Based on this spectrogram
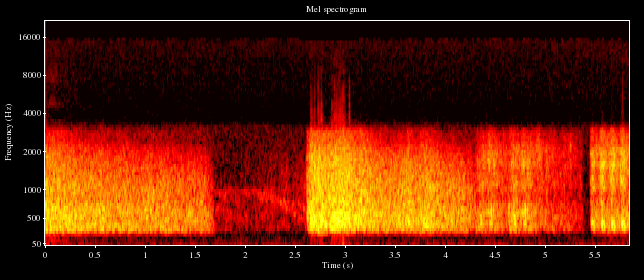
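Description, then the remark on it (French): Heavy artillery shelling of Sarajevo at night in May 1992, in a muffled, narrow-band old recording: roaring bursts of blast noise from cannons, a sharp new impact midway and another near the end, with crackling rumble between and no voices. “La nuit, les canons ont bombardé Sarajevo.”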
